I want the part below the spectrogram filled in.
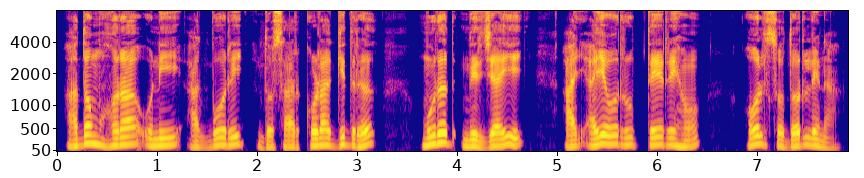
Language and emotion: Santali, neutral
